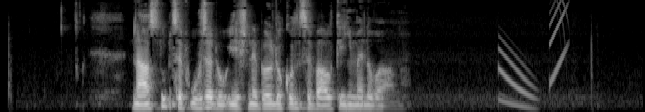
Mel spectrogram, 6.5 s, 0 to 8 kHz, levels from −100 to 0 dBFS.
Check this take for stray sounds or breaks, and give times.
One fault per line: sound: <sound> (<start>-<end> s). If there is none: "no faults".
sound: chirp (5.0-5.7 s)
